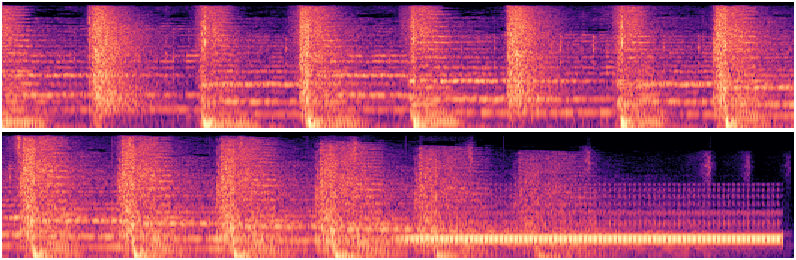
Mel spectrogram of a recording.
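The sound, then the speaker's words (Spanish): Telephone tones while placing a call: a quick run of evenly spaced, ringing pulsed tones gives way to a steady, sustained mid-pitched tone that holds for nearly two seconds before cutting off abruptly. “Bueno, estamos intentando contactar con la primera llamada de hoy. A ver si me lo cogen.”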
